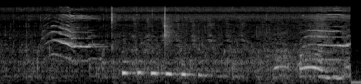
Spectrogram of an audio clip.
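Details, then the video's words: Kitten during its first bath indoors, giving a high, falling meow near the start, then a run of short descending chirpy notes and a second meow near the end over a hissing background. "First bath for kitten Johnny and its loud meow"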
